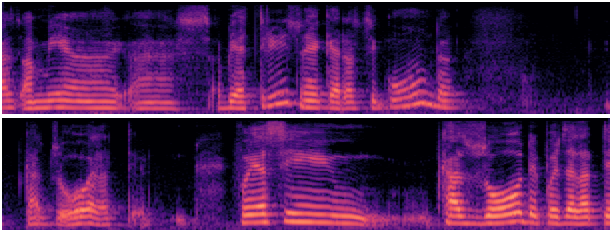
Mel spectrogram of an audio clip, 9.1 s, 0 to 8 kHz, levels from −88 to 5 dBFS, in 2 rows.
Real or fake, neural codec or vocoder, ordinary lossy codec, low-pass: fake; vocoder, 44.1 kHz, 128 mel bands, Pupu-Vocoder; none; 7.2 kHz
